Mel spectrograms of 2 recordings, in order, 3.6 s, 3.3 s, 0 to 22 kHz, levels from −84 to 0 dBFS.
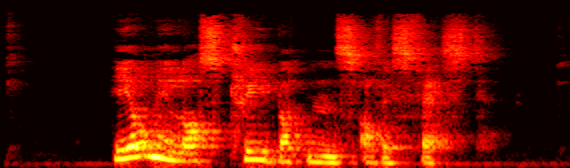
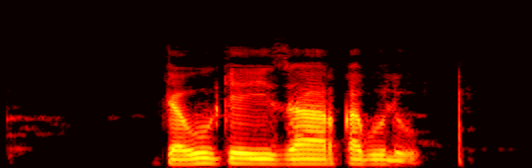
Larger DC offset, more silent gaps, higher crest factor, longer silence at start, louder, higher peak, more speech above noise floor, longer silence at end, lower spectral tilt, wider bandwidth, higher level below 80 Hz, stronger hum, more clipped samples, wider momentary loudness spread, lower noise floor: neither; neither; about the same, 18 dB vs 18 dB; second, 0.7 s vs 1.05 s; about the same, -20 LUFS vs -22 LUFS; first, -2 dBFS vs -8 dBFS; second, 44 dB vs 56 dB; second, 0.55 s vs 0.7 s; second, -5.5 dB/octave vs -8 dB/octave; first, 16 kHz vs 7 kHz; first, -58 dBFS vs -66 dBFS; neither; neither; first, 16 LU vs 9 LU; second, -63 dBFS vs -78 dBFS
